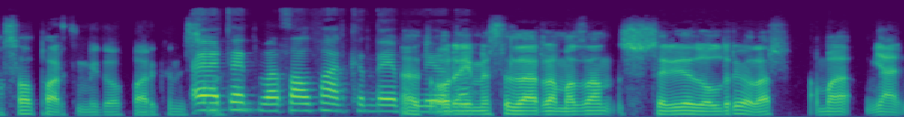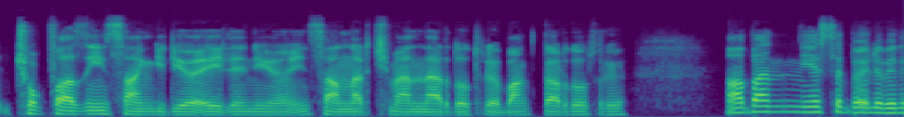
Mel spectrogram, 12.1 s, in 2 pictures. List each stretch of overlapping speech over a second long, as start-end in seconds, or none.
none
